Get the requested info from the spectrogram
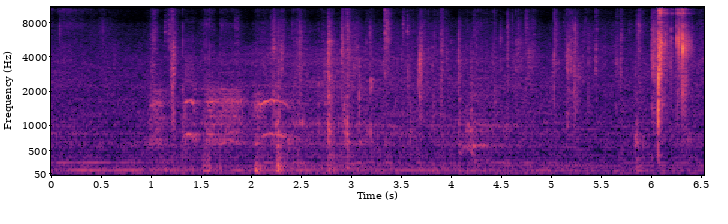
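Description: A short bird call with a rising-and-falling pitch between one and two and a half seconds in, over scattered light taps and clicks. A couple of sharp knocks near the end are the loudest sounds.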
